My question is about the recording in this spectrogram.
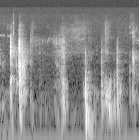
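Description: A few faint, separate clicks and knocks, as from a mouse or desk, with quiet gaps between them.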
